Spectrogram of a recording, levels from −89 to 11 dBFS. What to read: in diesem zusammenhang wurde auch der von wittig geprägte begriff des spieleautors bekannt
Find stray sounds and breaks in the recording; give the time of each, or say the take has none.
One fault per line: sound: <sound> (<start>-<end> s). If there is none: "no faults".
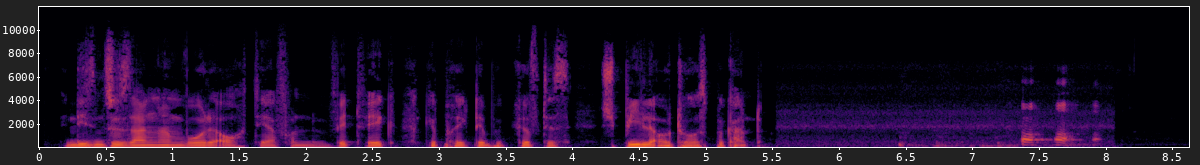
sound: laugh (6.4-8.0 s)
